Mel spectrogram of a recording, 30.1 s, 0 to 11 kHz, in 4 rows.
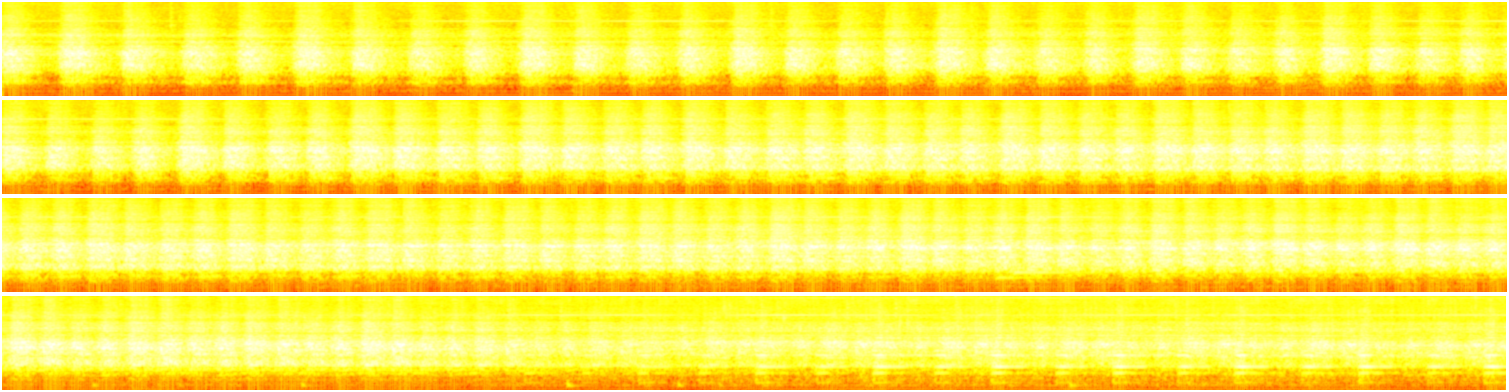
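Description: SoundTraxx Tsunami 750 steam sound decoder in an HO-scale Bachmann Spectrum 2-6-6-2 playing steam exhaust chuffs through small speakers as the model runs. The chuffs quicken with speed until they almost run together, getting louder about eight seconds in and softer near the end. The exhaust is the decoder's Dynamic Digital Exhaust, which varies with motor load.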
